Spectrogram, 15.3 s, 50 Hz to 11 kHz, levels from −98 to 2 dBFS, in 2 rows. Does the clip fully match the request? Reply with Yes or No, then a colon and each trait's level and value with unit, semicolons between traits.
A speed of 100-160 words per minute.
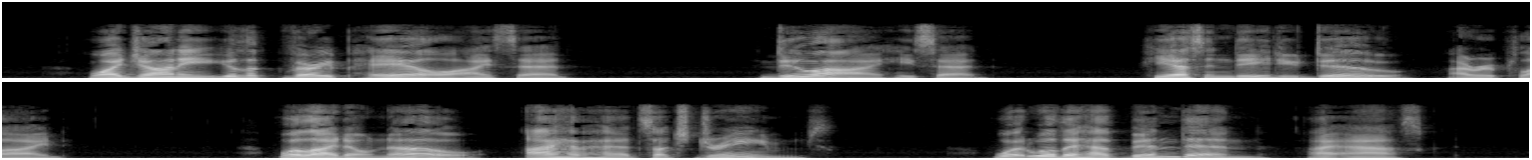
Yes: average, 155 wpm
